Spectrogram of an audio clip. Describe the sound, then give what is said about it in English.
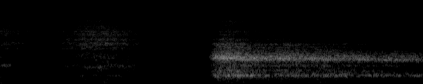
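Slow diaphragmatic breathing, belly expanding and drawing in: two short, soft breaths, a brief pause, then a long, steady, drawn-out exhale of faint airy rushing. “Very, very slow on that exhale.”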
